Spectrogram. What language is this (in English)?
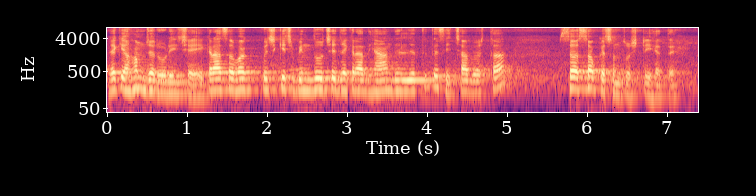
Maithili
